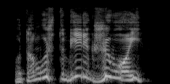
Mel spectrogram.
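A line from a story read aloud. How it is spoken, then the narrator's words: Small child's squeak. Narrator (Russian): пискнул малыш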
